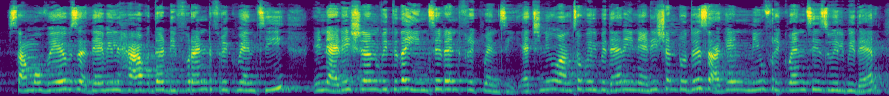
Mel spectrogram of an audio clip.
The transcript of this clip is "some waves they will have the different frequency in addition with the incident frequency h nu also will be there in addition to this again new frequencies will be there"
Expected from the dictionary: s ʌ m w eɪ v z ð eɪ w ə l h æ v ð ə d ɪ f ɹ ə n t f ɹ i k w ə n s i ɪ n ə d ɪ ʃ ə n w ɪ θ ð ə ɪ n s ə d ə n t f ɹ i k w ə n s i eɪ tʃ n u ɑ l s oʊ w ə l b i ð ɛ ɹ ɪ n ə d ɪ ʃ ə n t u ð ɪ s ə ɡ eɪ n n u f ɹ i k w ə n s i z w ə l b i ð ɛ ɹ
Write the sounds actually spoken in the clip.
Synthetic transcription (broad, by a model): s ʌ m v eɪ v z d eɪ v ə l h æ v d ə d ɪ f ɹ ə n t f ɹ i k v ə n s i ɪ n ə d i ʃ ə n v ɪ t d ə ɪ n s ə d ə n t f ɹ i k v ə n s i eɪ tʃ n u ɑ n s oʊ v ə l b i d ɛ ɹ ɪ n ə d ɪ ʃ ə n t u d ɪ s ə ɡ eɪ n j u f ɹ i k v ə n s i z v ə l b i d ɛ ɹ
